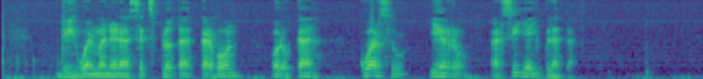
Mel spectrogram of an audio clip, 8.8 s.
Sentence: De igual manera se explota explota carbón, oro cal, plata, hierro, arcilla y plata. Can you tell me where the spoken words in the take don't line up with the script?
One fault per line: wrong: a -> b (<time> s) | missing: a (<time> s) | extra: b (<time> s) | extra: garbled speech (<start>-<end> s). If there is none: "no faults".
missing: explota (2.5 s)
wrong: plata -> cuarzo (4.5 s)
